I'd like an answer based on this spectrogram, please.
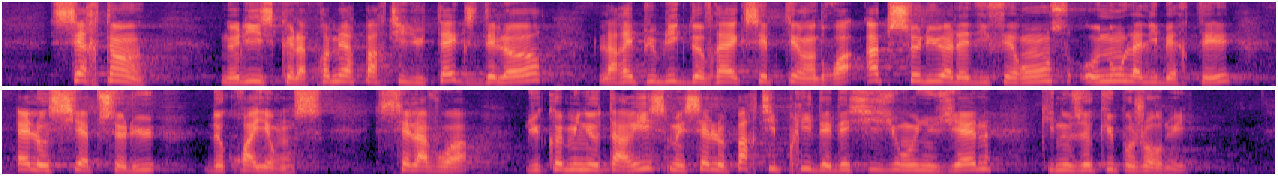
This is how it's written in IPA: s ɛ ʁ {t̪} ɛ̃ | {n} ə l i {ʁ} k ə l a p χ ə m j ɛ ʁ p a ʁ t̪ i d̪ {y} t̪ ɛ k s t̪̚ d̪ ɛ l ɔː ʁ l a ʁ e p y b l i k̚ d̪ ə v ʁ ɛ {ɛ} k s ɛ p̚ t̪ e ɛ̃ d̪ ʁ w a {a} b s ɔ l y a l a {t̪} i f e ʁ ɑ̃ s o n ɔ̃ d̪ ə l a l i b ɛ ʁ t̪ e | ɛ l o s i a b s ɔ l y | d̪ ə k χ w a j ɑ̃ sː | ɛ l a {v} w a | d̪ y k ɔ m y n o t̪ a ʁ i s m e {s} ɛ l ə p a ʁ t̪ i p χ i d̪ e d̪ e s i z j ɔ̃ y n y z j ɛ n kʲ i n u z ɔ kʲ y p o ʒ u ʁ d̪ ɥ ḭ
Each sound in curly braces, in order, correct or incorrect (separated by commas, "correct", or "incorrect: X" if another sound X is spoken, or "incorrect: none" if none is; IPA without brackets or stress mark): correct, correct, incorrect: z, correct, incorrect: a, correct, incorrect: d̪, correct, correct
